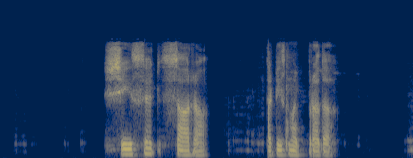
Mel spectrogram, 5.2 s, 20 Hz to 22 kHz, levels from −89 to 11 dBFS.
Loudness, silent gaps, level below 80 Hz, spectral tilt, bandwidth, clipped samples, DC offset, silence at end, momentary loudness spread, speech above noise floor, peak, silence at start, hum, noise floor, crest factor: -20 LUFS; 4.78-5.01 s; -62 dBFS; -3.5 dB/octave; 7.8 kHz; under 0.1%; under 0.1%; 0 s; 12 LU; 51 dB; -2 dBFS; 1.3 s; none; -72 dBFS; 22 dB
